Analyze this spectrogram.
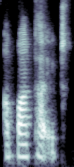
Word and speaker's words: apartheid: there was apartheid system discuss your pronunciation the pronunciation is apartheid so he uh fought for uh he fought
